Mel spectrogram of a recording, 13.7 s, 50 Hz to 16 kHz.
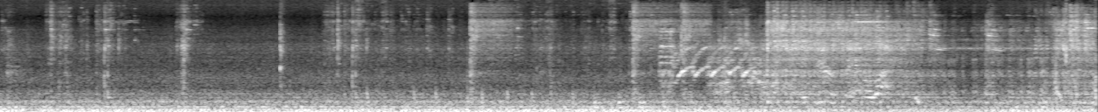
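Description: A moving train in an Xbox 360 third-person shooter gives off a continuous loud rumble with metallic rattles, clinks and occasional high squeals over a steady low roar.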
